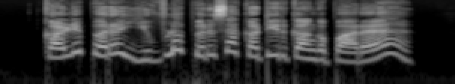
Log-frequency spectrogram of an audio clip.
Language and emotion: Tamil, surprised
